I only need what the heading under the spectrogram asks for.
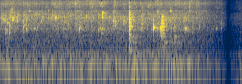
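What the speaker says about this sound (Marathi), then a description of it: "हे वडे आपल्याला एकदम मीडियम फ्लेमवर एक गुलाबीसर कलर येईपर्यंत तळून घ्यायचे आहे।" Lentil vadas deep-frying in oil over a medium flame, a steady broadband sizzle with scattered crackles and pops, fairly close, ending abruptly in a brief silence.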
